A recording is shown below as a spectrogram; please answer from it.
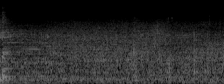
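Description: Steady hiss of a pot of cut potatoes boiling on an electric stove, with a small knock right at the start.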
